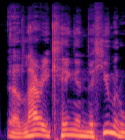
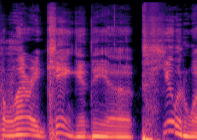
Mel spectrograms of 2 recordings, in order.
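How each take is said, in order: First: The voice is not pinched through the nose. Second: The voice is pinched and nasal. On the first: "I'm gonna kind of do a vague impression of it" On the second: "close your nose as you do it"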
